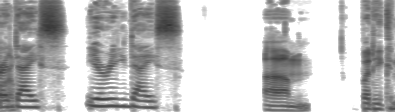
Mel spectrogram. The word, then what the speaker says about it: Eurydice: him while walking out into the light it's pronounced dice Yu dice um but he could not look at her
